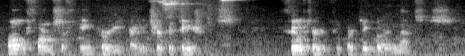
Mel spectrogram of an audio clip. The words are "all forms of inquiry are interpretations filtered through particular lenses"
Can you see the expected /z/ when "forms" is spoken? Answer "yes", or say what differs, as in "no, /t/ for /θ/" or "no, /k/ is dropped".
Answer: no, /s/ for /z/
